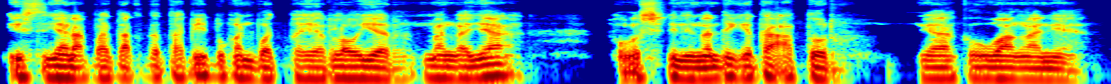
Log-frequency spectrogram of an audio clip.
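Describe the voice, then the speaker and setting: A middle-aged man preaching an impassioned sermon, swinging between loud high outbursts and low asides and acting out quoted voices. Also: flat delivery, a little fast, vocal fry, husky, no room sound.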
